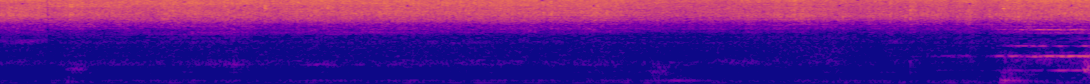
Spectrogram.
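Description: Chopped vegetables frying in butter in a steel kadai over a low-medium flame: a soft, steady sizzle as a silicone spatula stirs them. A short ringing sound comes in near the end.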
